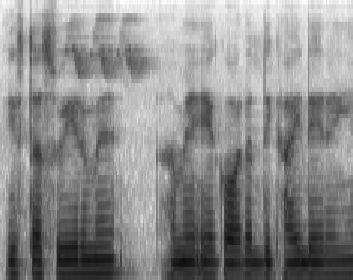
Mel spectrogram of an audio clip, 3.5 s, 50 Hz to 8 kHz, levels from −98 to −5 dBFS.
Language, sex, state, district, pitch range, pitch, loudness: Hindi, male, Uttar Pradesh, Hamirpur, 125-135 Hz, 130 Hz, -17 LUFS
